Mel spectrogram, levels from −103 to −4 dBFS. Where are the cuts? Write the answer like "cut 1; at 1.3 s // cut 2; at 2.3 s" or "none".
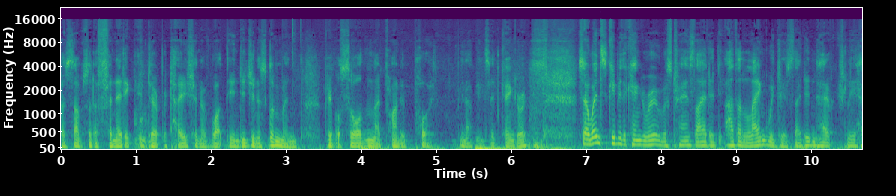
cut 1; at 2.8 s // cut 2; at 5.5 s // cut 3; at 8.8 s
